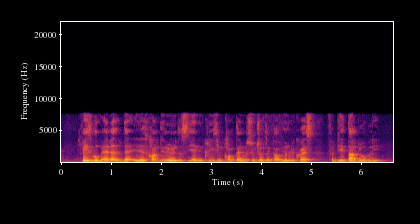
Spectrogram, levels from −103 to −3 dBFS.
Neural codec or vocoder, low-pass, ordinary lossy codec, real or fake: codec, 16 kHz, 8 kbps, FunCodec, trained on Chinese and English, 25 frames a second; none; none; fake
